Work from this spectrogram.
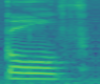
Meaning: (adjective) Extremely admirable; worthy of being set as a goal and emulated; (noun) plural of goal; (verb) third-person singular simple present indicative of goal
- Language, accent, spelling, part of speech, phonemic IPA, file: English, US, goals, adjective / noun / verb, /ɡoʊlz/, En-us-goals.ogg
